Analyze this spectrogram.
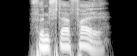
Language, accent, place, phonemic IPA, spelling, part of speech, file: German, Germany, Berlin, /ˌfʏnftɐ ˈfal/, fünfter Fall, noun, De-fünfter Fall.ogg
- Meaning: vocative case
